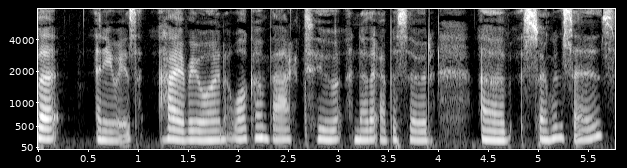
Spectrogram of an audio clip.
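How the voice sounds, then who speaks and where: Quiet speech comes at a fairly slow pace. The recording is very clean, with a silent background. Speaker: book reviewer. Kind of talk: casual book review vlog. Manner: quiet, toned down.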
